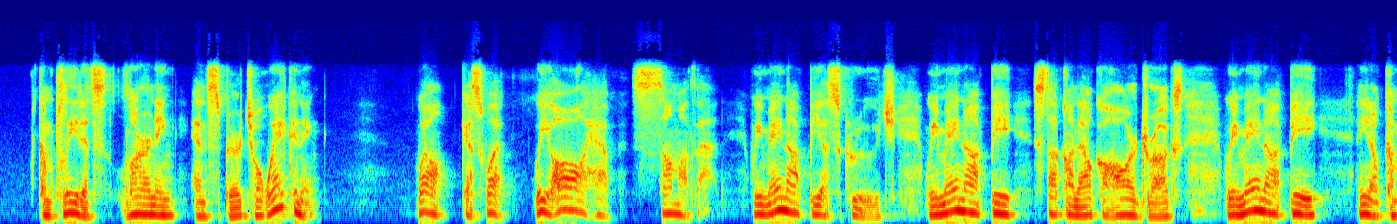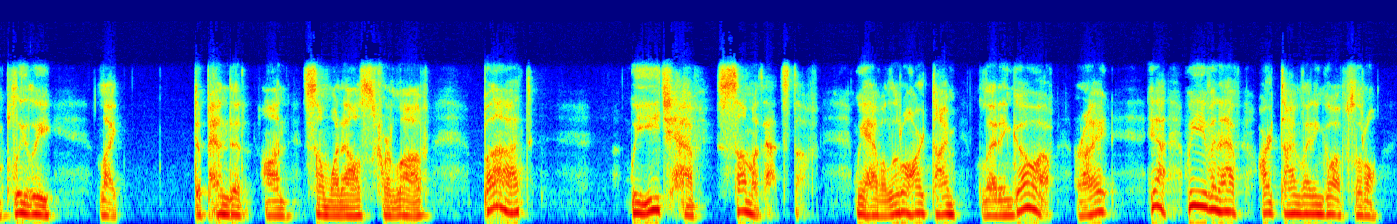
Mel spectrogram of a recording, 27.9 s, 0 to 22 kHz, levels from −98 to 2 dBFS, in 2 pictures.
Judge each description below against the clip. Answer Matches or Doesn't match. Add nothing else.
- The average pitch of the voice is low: Matches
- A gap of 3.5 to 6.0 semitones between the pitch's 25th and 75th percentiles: Matches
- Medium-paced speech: Matches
